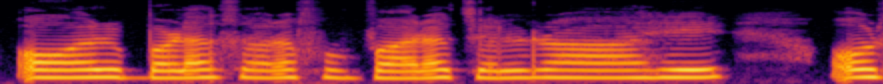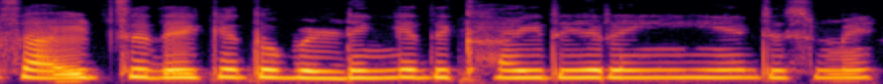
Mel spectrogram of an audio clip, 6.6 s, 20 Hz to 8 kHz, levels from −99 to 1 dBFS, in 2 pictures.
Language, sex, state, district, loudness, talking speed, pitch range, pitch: Hindi, female, Madhya Pradesh, Bhopal, -15 LUFS, 165 wpm, 260-270 Hz, 265 Hz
